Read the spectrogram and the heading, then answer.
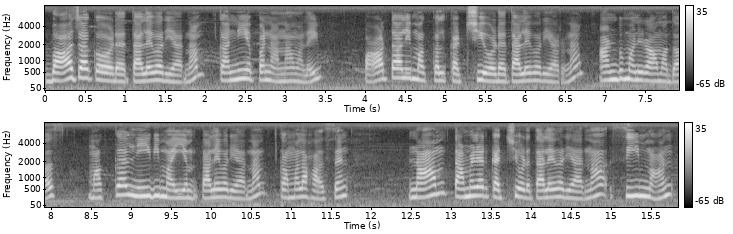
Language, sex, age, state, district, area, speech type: Tamil, female, 18-30, Tamil Nadu, Tiruvannamalai, rural, spontaneous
